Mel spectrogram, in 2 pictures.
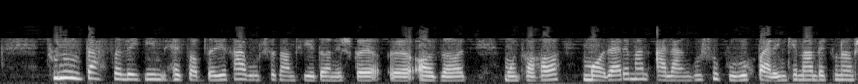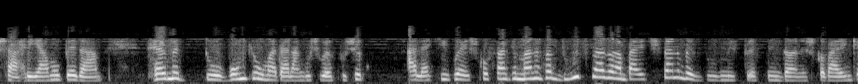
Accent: Tehran, Tehran Province, Iran; من تو جنوب شهر تهران دنیا اومدم و بزرگ شدم توی محله خیلی بدی که معتادا جلوی چشم ما مواد میفروختن

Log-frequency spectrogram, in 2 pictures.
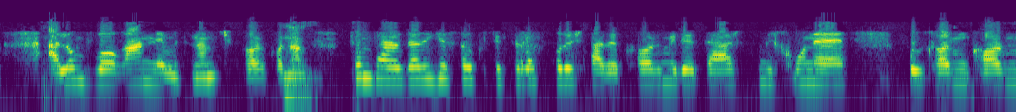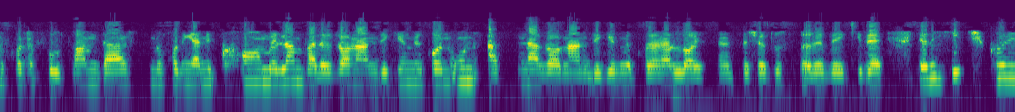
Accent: Iran; moved away as an adult; now in Australia; ما از ایران در اومدیم، یه 2 سال تو ترکیه زندگی کردیم، بعد الان از اون به بعدم اینجا هستیم، استرالیا هستیم.

